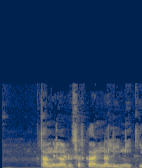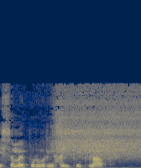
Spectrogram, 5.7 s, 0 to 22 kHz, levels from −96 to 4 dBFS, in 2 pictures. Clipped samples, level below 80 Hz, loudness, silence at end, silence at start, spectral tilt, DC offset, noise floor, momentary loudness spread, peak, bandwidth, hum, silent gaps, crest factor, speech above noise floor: under 0.1%; -56 dBFS; -24 LUFS; 0 s; 0.8 s; -2.5 dB/octave; under 0.1%; -58 dBFS; 10 LU; -4 dBFS; 11.5 kHz; none; none; 20 dB; 34 dB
